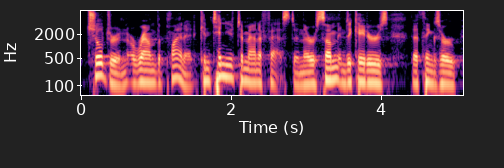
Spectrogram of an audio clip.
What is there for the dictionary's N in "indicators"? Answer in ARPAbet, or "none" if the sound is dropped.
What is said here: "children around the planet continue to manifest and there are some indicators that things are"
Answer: N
